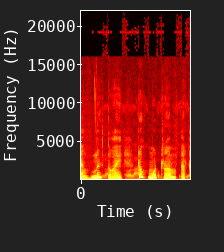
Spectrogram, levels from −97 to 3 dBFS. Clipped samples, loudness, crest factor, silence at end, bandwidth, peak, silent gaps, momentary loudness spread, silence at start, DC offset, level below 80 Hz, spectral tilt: under 0.1%; -17 LUFS; 14 dB; 0 s; 14.5 kHz; -2 dBFS; none; 5 LU; 0 s; under 0.1%; -50 dBFS; -7 dB/octave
